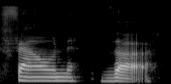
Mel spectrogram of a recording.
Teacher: when spoken together in connected speech these two words can make the D disappear that's because of a feature of connected speech called elision when · he didn't pronounce the D at the end of found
